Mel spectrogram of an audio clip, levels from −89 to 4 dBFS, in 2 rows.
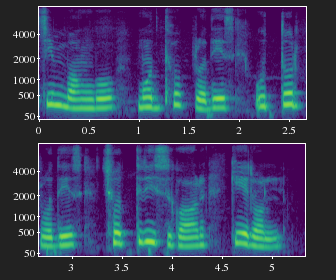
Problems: constant background noise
